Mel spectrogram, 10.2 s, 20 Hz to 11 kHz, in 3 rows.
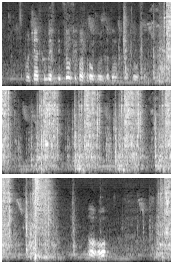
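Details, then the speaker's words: Alfa Lux 110cc moped that won't start: fuel and spark are present, valves have been adjusted, but there is still no compression. Even, hollow crank strokes about once a second with no compression pulse or firing; a bent valve or head fault is suspected. "Щось не хоче він запускатися. Клапана відрегульовані, але все одно компресія в нас не з'явилася."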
